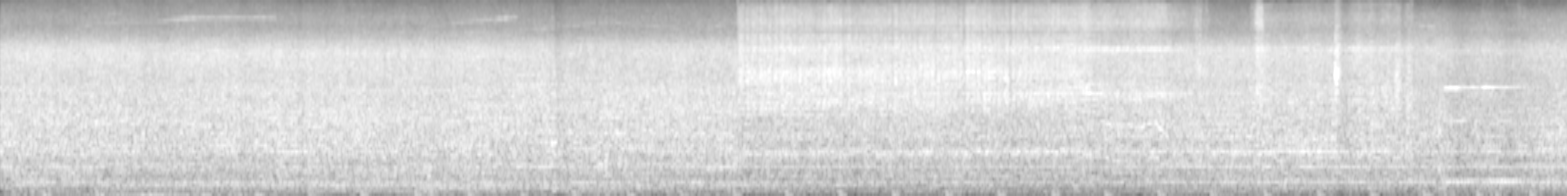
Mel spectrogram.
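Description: Diesel engine of a log loader running steadily while it handles logs, with a slasher saw cutting through a log from about seven to twelve seconds in.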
